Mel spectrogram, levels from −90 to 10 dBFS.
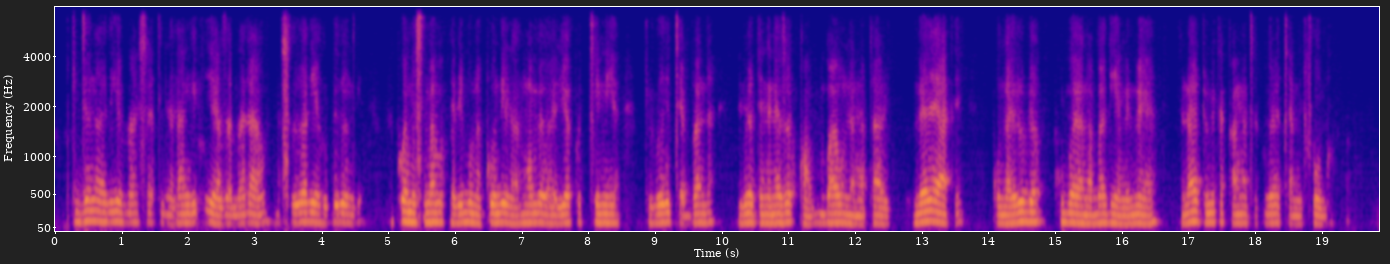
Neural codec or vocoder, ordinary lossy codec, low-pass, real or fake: codec, 16 kHz, 2 kbps, FreqCodec, smaller model; Opus, 24 kbps; 7.2 kHz; fake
